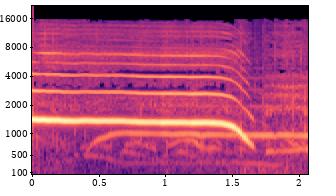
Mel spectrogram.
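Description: A long, high-pitched scream of joy held on one pitch for about two seconds, falling away near the end, with a second, lower cry joining partway through, as a winning team celebrates.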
